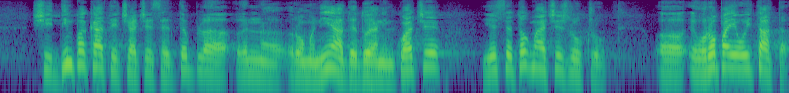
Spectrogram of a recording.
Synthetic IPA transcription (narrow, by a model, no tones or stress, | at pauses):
ʃid̪inpəkat̪e̞t͡ʃe̞at͡ʃe̞se̞nt̪ɨmpləɨnro̞mɨnijad̪e̞d̪o̞janʲɨnŋkwat͡ʃe̞ | je̞st̪e̞t̪o̞k̪majat͡ʃe̞st̪lukɾu | e̞uɾo̞paje̞ujt̪at̪ə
